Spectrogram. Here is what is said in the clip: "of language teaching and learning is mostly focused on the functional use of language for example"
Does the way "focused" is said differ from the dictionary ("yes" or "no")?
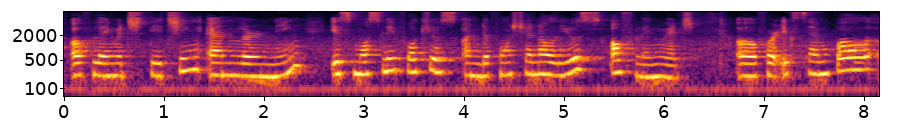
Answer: no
